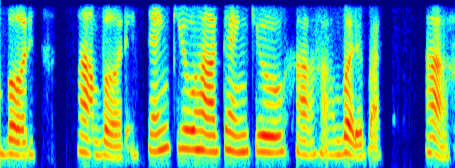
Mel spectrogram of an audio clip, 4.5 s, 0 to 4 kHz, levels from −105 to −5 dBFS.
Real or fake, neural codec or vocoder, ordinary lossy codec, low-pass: real; none; none; 3.6 kHz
